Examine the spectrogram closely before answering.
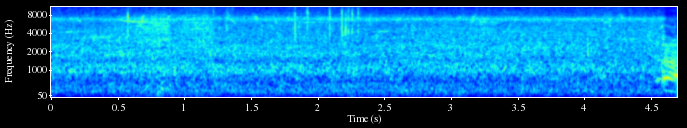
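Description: Steady rush of river water running over rocks in a shallow riffle.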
